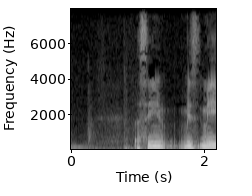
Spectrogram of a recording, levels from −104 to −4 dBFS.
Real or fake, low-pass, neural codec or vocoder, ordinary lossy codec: real; none; none; none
